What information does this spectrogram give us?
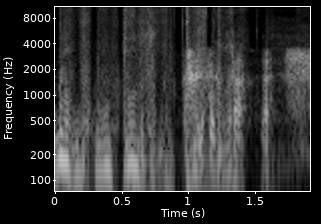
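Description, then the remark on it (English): A voice imitates garbled Skype call audio, making choppy warbling syllables broken by abrupt cutouts and hissy bursts, loud, for about two seconds. “testament to the fact that that phones work really, really well is the fact that we're using it right now because VoIP sounds like this, eh, eh, eh, and Skype sometimes sounds like this.”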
